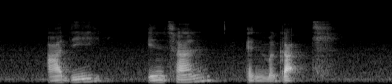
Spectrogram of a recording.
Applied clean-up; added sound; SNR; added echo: none; none; none; none.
